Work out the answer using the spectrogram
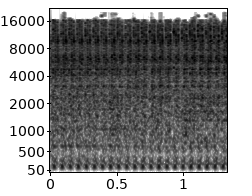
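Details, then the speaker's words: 1939 Onan generator reading 115 V, running after repair as a 300-watt light load is plugged back in; the sensitive governor brings speed right back. Quick, even thumping stays steady with no stumble. "Come right back. That's pretty good. It's pretty sensitive."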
